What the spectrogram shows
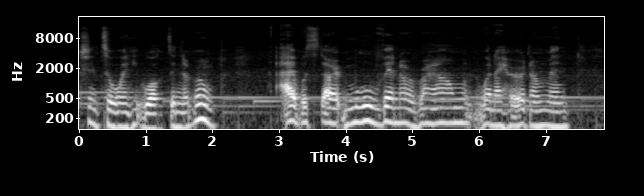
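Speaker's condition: Stroke with stutter; cannot move

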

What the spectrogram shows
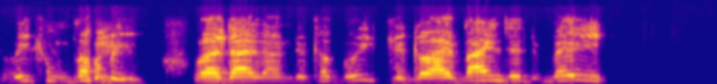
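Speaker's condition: Cerebral palsy; walking distance much reduced compared with before

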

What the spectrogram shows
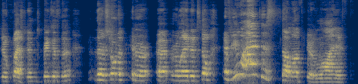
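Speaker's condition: Spastic quadriplegic cerebral palsy; last at age 9

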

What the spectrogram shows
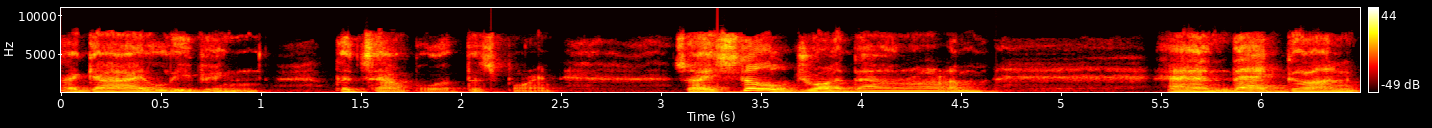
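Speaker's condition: Gunshot injury to voice box; hit spine

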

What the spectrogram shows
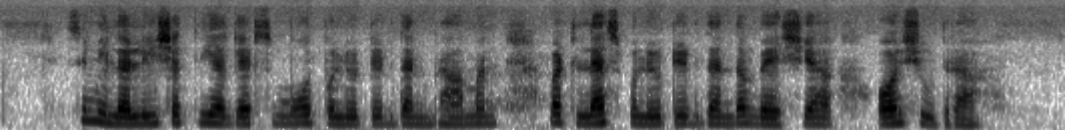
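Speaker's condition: No condition

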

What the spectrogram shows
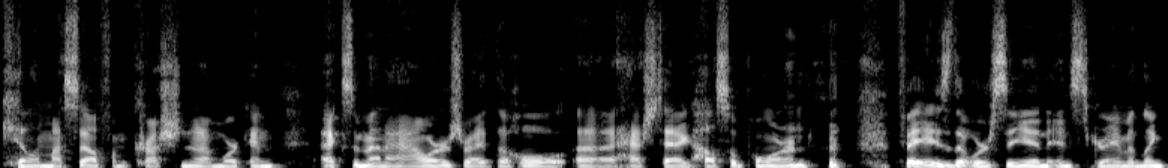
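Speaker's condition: No condition

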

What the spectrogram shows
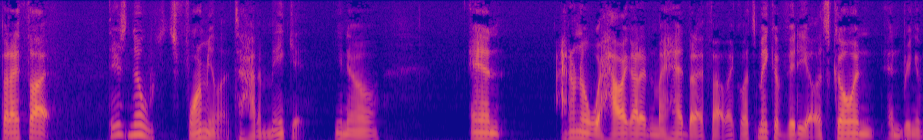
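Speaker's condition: No condition

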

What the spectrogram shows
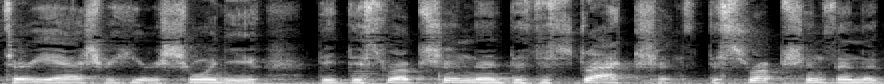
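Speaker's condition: No condition

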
